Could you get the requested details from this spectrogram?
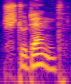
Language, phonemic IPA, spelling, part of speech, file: German, /ʃtuˈdɛnt/, Student, noun, De-Student.ogg
- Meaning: student (person attending lectures at a university; male or of unspecified sex)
